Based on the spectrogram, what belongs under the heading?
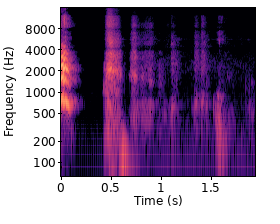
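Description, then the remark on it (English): A voice imitates a distressed dog, as if a dog were in a blender: two loud, strained yelps, followed by a few faint, breathy whimpers trailing off. “Like a dog in the blender sound?”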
